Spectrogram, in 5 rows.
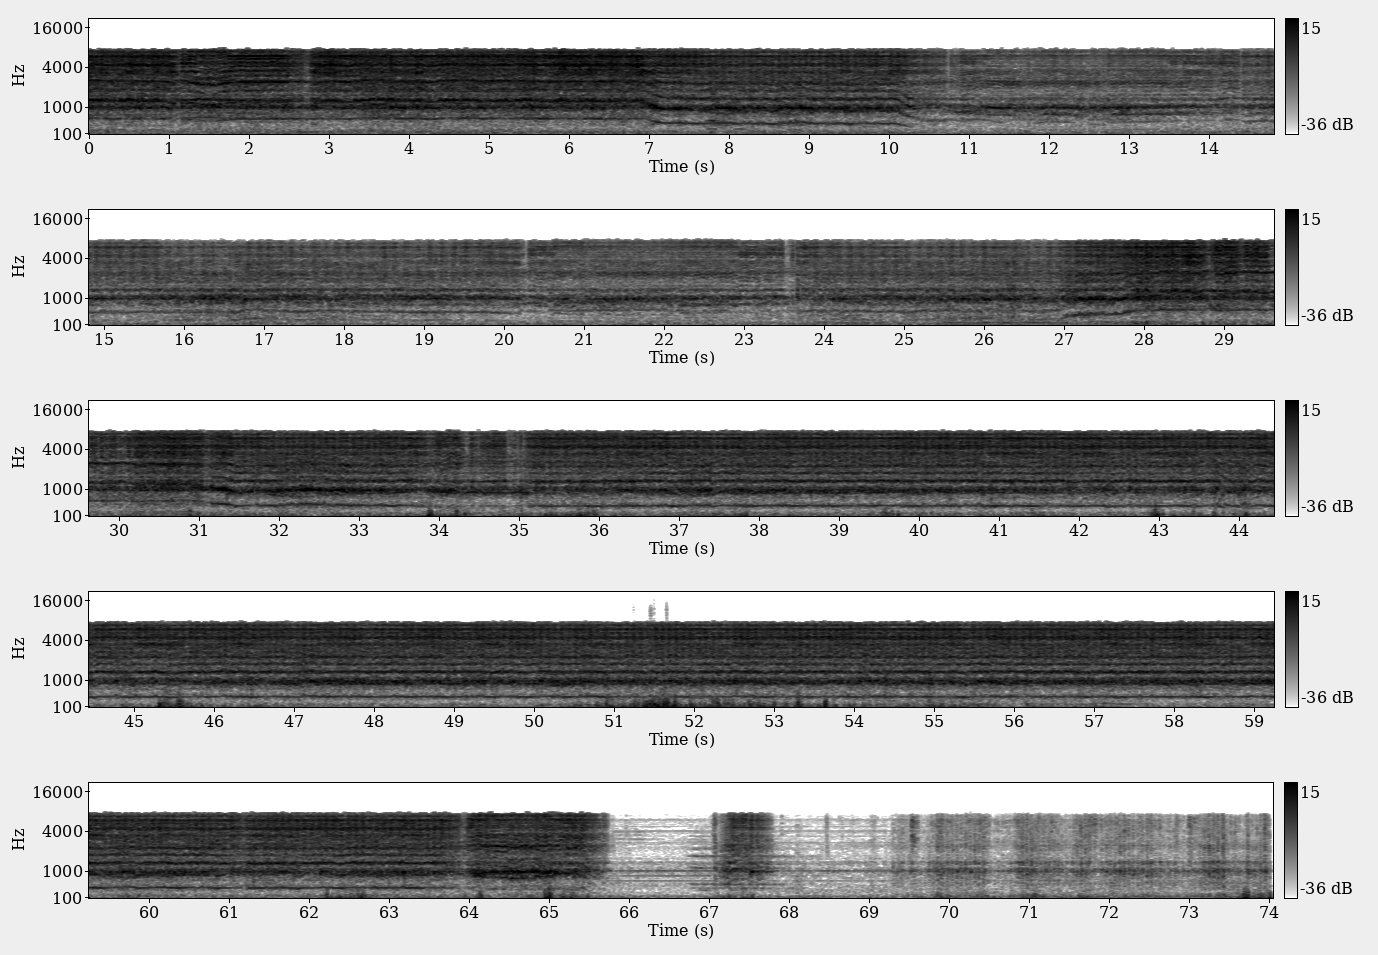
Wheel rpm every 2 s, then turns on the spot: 160, 160, 160, 140, 110, 80, 70, 70, 70, 70, 70, 70, 70, 90, 160, 140, 120, 120, 110, 120, 120, 110, 120, 120, 110, 110, 120, 120, 110, 110, 120, 110, 80, 20, 20, 20, 10.
68-74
